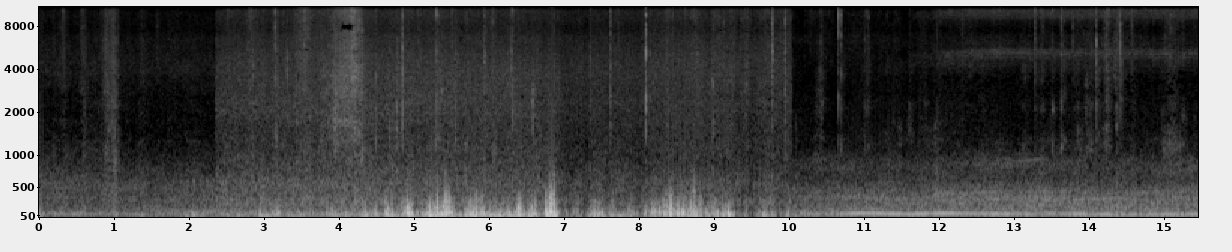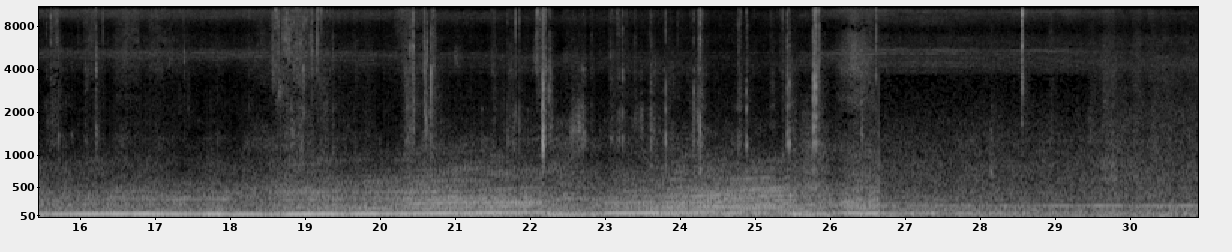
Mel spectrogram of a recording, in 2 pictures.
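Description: Close handling of hammock suspension gear: a nylon stuff sack and cord rustling and scraping as the cord is pulled out and wrapped around a pine trunk, with irregular low bumps in the first several seconds and a few sharp clicks later. A low steady hum comes in about ten seconds in and drops away late on.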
